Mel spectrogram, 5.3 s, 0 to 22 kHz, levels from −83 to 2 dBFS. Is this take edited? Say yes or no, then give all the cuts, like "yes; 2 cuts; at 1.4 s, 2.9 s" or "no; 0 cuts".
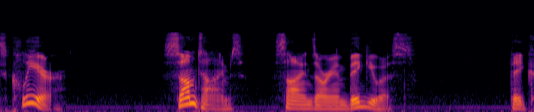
no; 0 cuts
